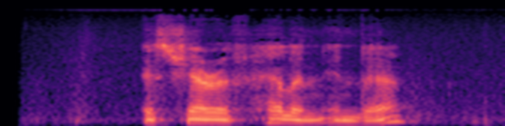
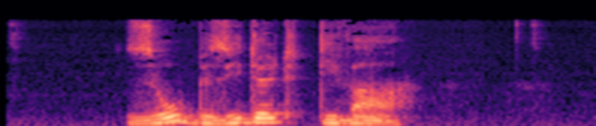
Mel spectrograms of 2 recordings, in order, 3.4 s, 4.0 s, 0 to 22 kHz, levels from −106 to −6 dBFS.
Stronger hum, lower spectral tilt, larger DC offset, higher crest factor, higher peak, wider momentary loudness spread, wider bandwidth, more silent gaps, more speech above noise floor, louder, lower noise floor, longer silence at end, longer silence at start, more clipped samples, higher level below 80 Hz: neither; second, -4.5 dB/octave vs -6 dB/octave; neither; about the same, 20 dB vs 18 dB; second, -14 dBFS vs -8 dBFS; second, 9 LU vs 12 LU; first, 13 kHz vs 11.5 kHz; neither; second, 34 dB vs 45 dB; second, -32 LUFS vs -25 LUFS; about the same, -66 dBFS vs -69 dBFS; second, 0.7 s vs 1.3 s; about the same, 0.95 s vs 0.85 s; neither; second, -84 dBFS vs -52 dBFS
